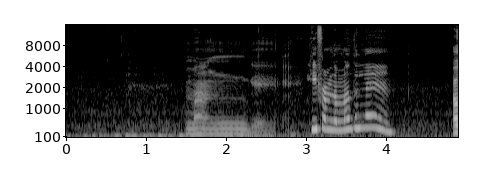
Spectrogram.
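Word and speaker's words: Mangue: Obiang Mangi? Oh, Lord, I said his name wrong. My bad. Mange.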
